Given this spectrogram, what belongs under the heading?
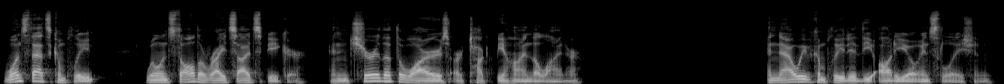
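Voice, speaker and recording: A man's voice: sits low, lively intonation, normal speed, darkish tone. A man narrating a scripted product tutorial, explaining each step plainly as a demonstrator.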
